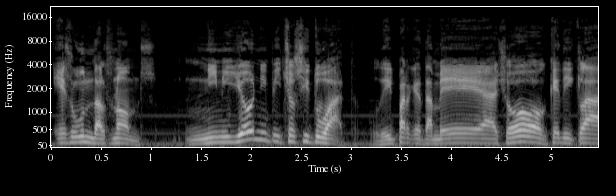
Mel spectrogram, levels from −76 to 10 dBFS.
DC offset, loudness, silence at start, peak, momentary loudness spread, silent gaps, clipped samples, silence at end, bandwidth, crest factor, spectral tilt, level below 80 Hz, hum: under 0.1%; -20 LUFS; 0 s; -2 dBFS; 10 LU; none; under 0.1%; 0 s; 16.5 kHz; 18 dB; -4.5 dB/octave; -52 dBFS; none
